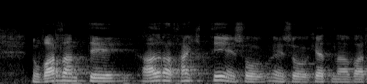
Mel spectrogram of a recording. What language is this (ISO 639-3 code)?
isl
